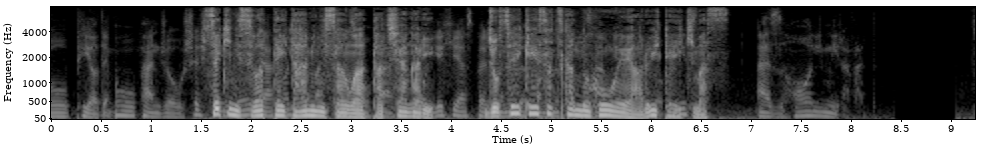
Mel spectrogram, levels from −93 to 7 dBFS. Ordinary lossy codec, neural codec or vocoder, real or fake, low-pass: none; none; real; none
